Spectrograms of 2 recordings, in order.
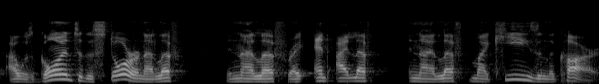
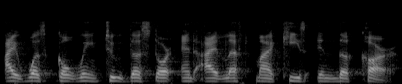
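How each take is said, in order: First: GOING, STORE, LEFT, KEYS and CAR stand out, small words tucked away; flowing English stress timing with reduced "and I"; natural rhythmic contrast. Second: Every word from WAS to CAR given equal, separate weight; choppy syllable-by-syllable delivery, no reduced "to" or "the"; all syllables even. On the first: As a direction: stress "keys" and "car", glide quickly over "in the". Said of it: "Instead of". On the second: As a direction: imitate evenly stressed Mandarin-accented English. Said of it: "give it to us all even". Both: Shown as a demonstration.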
